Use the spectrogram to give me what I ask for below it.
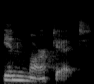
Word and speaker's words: MNMRKT: your company was called is it mnmrkt yes pronounced in market the the conception was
